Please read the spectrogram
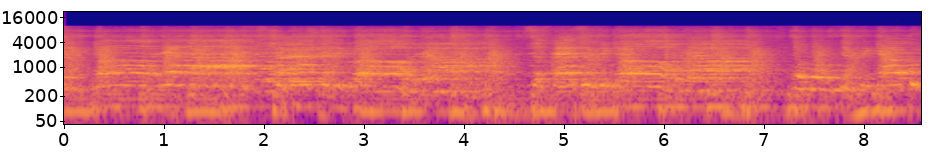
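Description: A woman singing a Pentecostal gospel song into a microphone over amplified backing music with a steady bass, pausing briefly between phrases about four and a half and seven seconds in.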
